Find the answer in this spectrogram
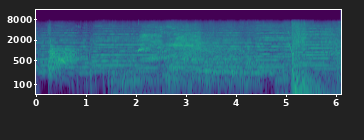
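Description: Background music from the cartoon's soundtrack, held tones running throughout, with a loud crash about five seconds in.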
